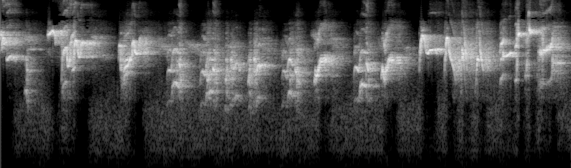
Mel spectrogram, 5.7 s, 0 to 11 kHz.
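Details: Bulbul newcomer on loan, 12 September 2020, sings a busy, chattering medley of high slurred notes and sharp upward flicks in dense bursts.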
